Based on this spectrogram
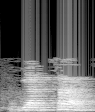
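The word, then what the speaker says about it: יצר: es la cuarta yar lo voy a deletrear y griega a t s a r yatsar con acento en la última a Y esta es la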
